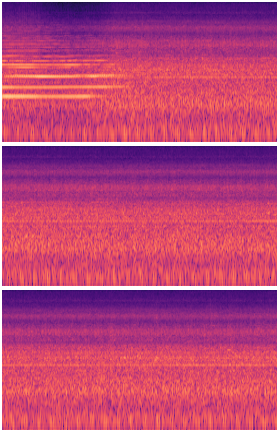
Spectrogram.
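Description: Train horn sounding a chord of several tones for about two and a half seconds, then the steady rumble of train running.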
